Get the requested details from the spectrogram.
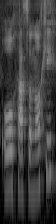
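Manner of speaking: bad put-on old local Irish accent. Telling a story, quoting an old irish person at an inn, old irish accent. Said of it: "Pretend I didn't do an accent".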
